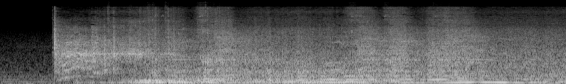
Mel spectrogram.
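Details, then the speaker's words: 1974 Mazda Rotary Pickup, vacuum leak likely still present: catches right away, revs and runs fairly evenly and smoothly, suggesting both rotors firing. Normal start and running. "now we will probably still have our vacuum leak but if we hear both rotors healthfully we know we're on the right track at least"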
